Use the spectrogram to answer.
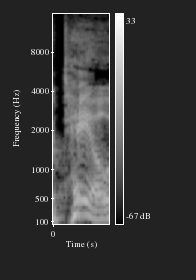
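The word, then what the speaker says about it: Théo: see Theo porcher okay Theo or Teo as it probably is properly pronounced um is a driver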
